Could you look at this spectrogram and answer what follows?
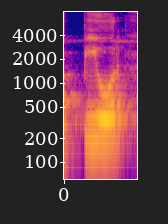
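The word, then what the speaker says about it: pure: प लिख दिए और यू आर ई आया, इसका उच्चारण योर के रूप में कर देंगे तो क्या हो जाएगा, प्योर, आधा प लिख देंगे, प्योर हो जाएगा दोस्तों।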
